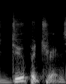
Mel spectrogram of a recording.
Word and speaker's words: Dupuytren: The correct pronunciation is Dupuytren.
